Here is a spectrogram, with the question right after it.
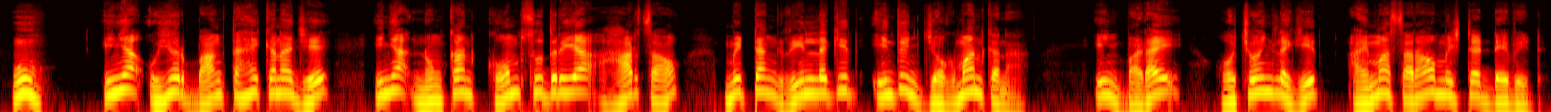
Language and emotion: Santali, surprised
